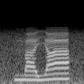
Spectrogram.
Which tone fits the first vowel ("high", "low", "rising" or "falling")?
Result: low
